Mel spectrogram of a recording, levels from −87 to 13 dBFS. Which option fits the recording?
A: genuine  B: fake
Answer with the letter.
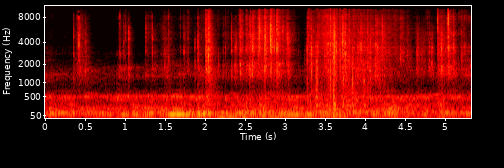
B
